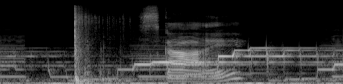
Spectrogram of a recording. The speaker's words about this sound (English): Sky, your alarm.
